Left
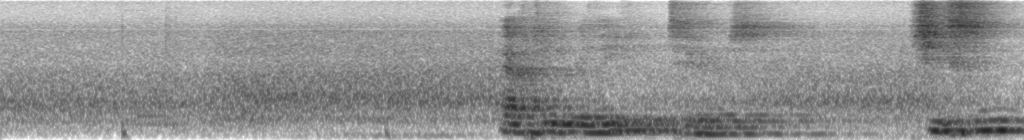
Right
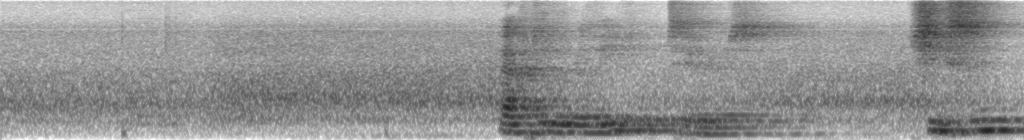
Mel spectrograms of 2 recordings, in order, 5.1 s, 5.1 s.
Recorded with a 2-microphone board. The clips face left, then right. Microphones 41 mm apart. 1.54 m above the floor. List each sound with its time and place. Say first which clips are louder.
2.5 s a man speaking: even; 60° right (ahead or behind), 1.2 m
